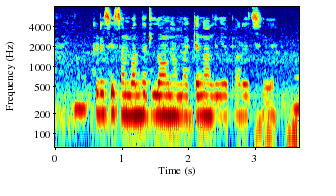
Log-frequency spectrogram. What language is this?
Maithili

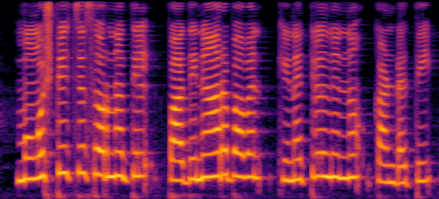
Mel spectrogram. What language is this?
Malayalam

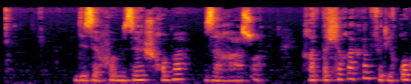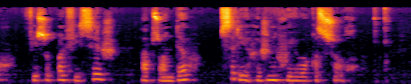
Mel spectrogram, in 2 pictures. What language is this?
Kabardian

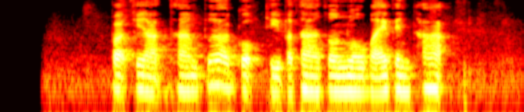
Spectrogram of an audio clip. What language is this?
Thai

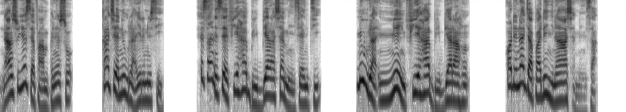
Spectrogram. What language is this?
Akan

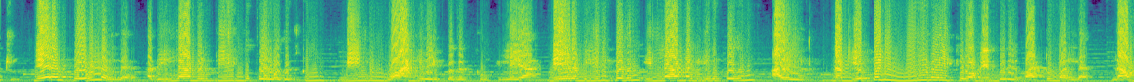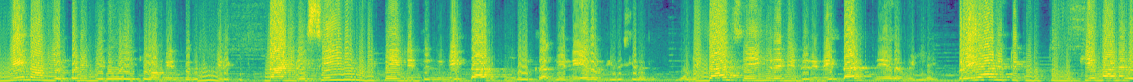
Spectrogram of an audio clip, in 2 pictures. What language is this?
Indonesian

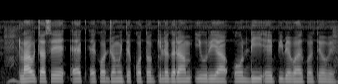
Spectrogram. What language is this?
Bangla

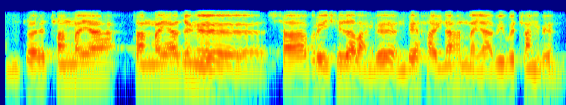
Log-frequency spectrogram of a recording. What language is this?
Bodo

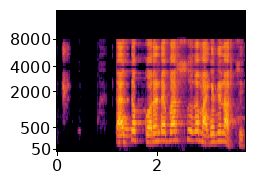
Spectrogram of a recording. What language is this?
Odia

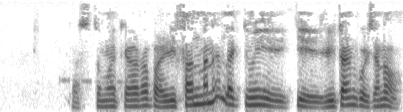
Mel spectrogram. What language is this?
Assamese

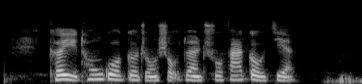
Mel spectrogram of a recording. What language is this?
Chinese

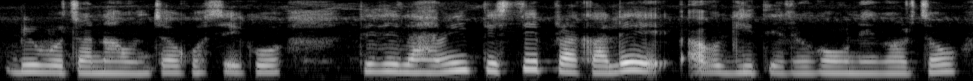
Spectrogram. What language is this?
Nepali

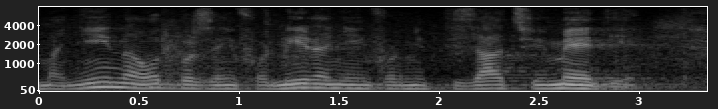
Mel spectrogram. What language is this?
Croatian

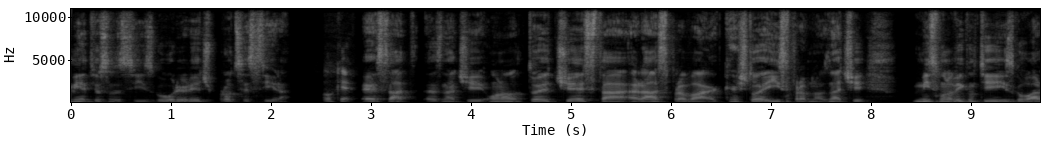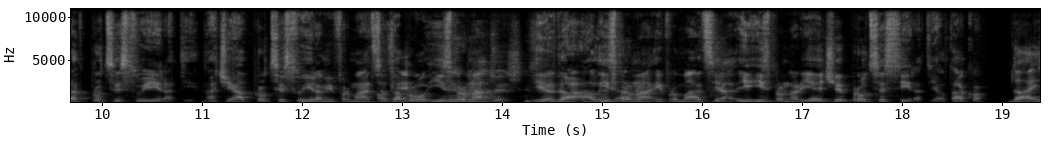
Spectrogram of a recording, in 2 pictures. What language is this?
Croatian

